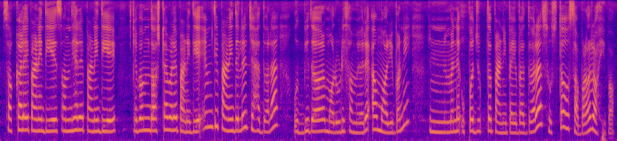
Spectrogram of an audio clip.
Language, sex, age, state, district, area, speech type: Odia, female, 18-30, Odisha, Puri, urban, spontaneous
